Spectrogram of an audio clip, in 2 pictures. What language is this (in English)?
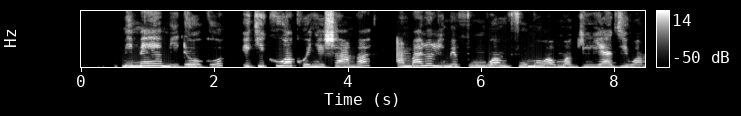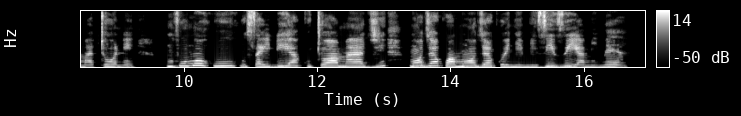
Swahili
